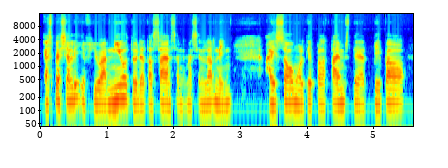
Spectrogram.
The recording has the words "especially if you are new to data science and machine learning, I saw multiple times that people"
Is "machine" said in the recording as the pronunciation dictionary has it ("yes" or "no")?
no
